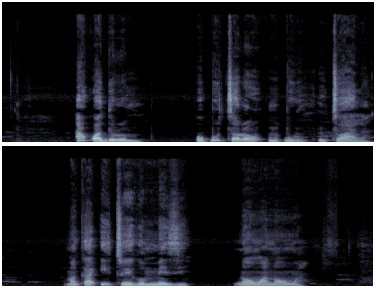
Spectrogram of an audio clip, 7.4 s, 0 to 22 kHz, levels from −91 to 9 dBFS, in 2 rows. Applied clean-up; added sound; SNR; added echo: none; none; none; none.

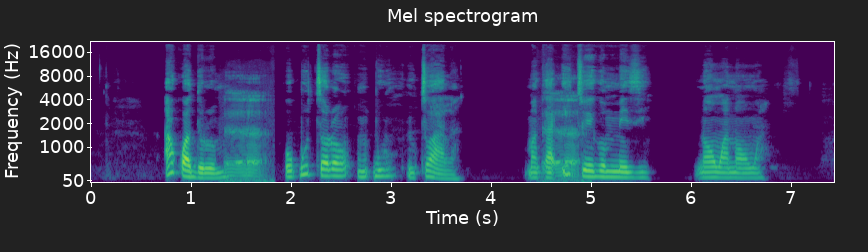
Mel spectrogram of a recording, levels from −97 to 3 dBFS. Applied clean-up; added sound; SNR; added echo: neural mask model Resemble Enhance denoiser.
